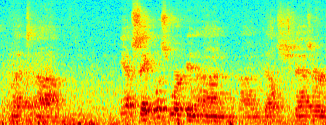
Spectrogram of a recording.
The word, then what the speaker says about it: Belshazzar: But Satan was working on Belshazzar, is how you pronounce his name, to just blind his mind.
